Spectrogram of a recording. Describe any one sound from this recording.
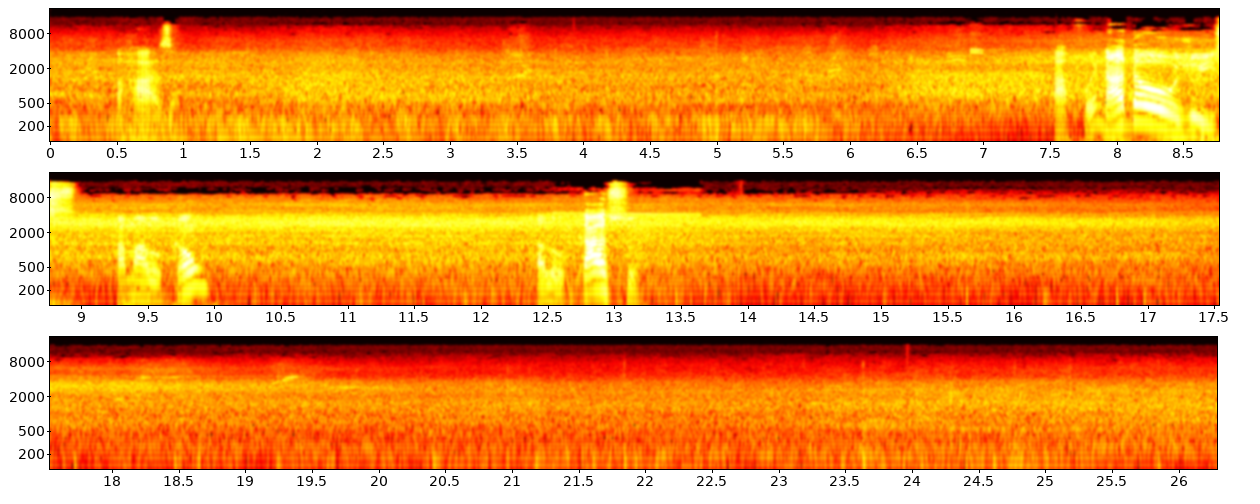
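A football match crowd murmurs steadily in the background.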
